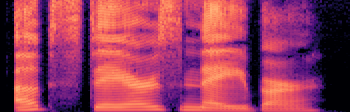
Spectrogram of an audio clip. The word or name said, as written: upstairs neighbour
